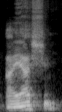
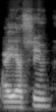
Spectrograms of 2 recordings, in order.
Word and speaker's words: Ayashim: to mess it up you can just pronounce it as it is spelled ayashin i hatch him see i was gonna say i ashamed so i asked him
